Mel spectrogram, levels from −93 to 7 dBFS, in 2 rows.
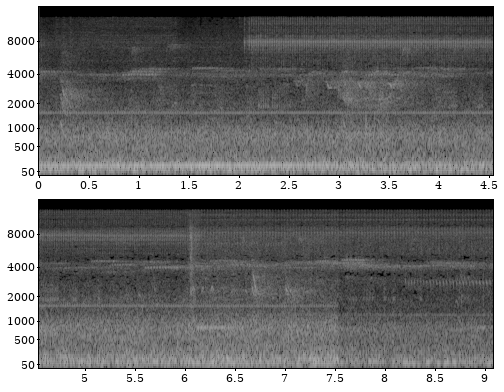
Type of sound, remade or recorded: recorded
